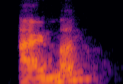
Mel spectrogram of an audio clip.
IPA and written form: "aɹma" (arma)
